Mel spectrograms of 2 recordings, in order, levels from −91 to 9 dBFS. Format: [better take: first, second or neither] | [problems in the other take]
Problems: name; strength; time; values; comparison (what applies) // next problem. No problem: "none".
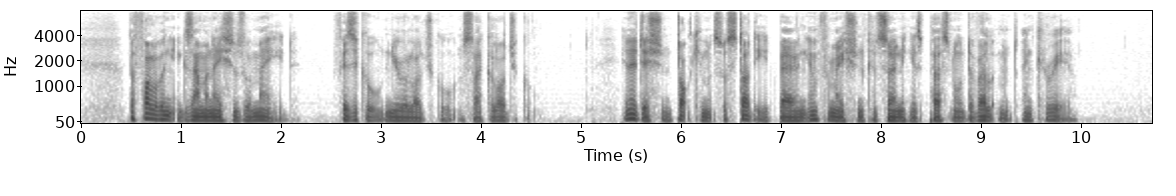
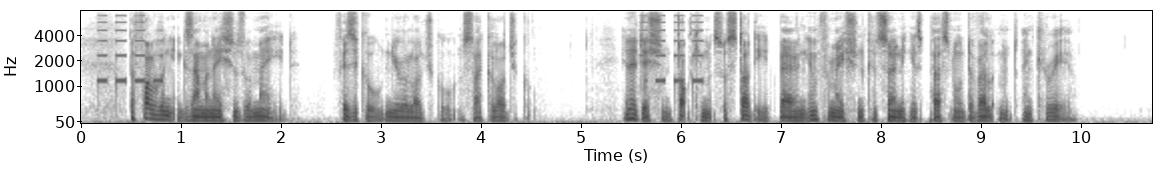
first | noise reduction (neural diffusion model UNIVERSE++)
